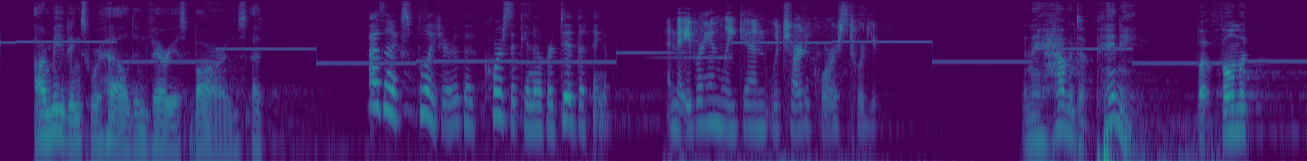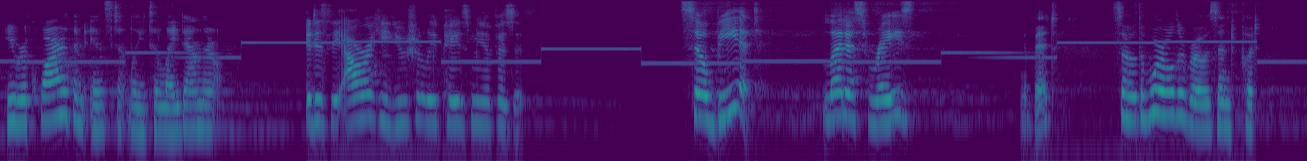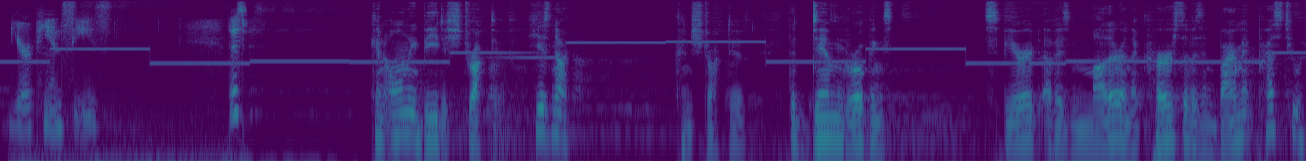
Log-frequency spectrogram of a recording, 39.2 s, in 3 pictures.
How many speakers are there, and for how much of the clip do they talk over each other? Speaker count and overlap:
7, no overlap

